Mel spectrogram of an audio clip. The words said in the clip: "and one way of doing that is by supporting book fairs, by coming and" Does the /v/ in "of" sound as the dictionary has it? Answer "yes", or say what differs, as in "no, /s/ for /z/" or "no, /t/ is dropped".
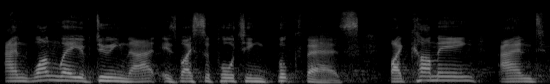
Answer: yes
